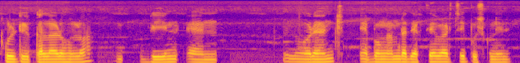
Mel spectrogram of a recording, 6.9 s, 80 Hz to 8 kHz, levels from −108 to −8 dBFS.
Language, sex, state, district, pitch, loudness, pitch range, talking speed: Bengali, male, Assam, Hailakandi, 130 Hz, -19 LUFS, 130-135 Hz, 105 wpm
